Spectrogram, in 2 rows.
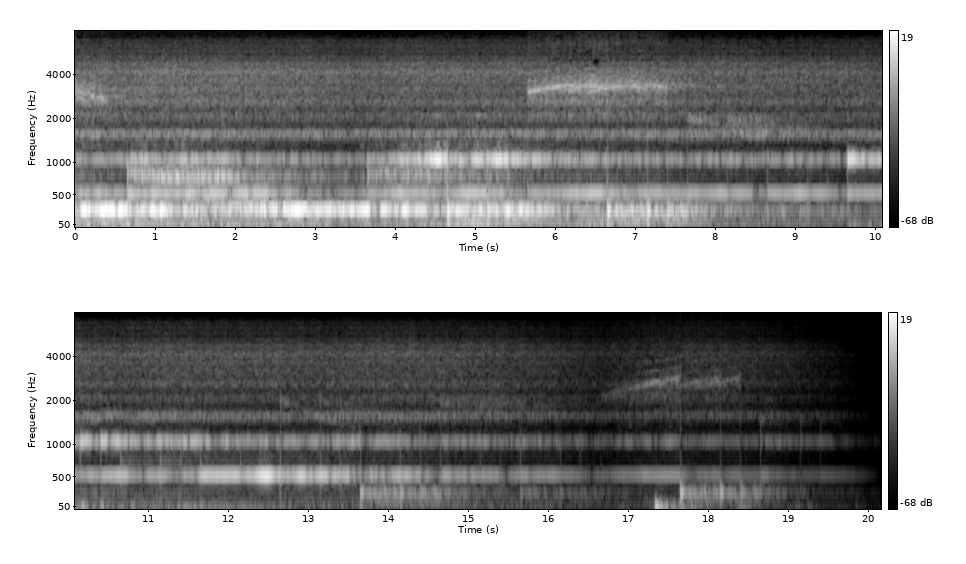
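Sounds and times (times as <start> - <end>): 
space tone sci-fi ambience: 0.0 - 8.5.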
